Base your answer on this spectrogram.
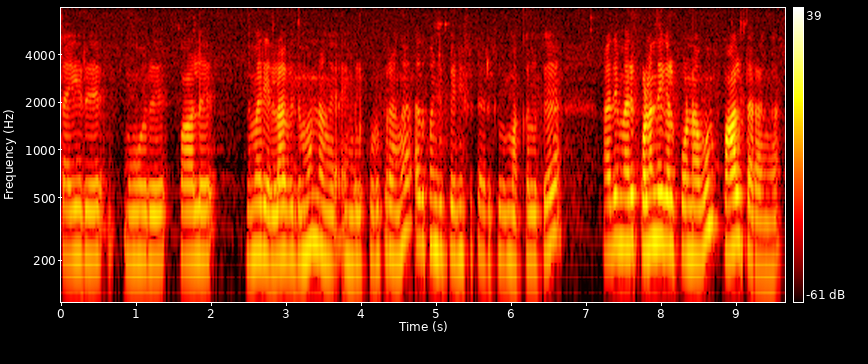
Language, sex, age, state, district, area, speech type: Tamil, female, 30-45, Tamil Nadu, Dharmapuri, rural, spontaneous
